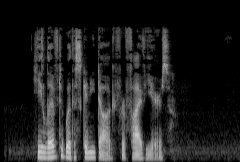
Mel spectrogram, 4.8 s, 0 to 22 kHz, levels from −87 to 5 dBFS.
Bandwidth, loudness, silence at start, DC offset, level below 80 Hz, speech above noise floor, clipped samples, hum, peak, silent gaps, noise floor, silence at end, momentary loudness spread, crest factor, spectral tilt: 11.5 kHz; -23 LUFS; 0.7 s; under 0.1%; -62 dBFS; 42 dB; under 0.1%; none; -4 dBFS; none; -64 dBFS; 1.45 s; 9 LU; 20 dB; -5 dB/octave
